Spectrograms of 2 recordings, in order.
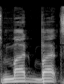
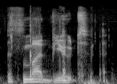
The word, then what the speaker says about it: Butte: I don't know if they have a mayor, but it's Mud Butt, South Dakota. Shut up. yeah. Mud Butte. I was going to say. I pronounce it butt. B U T T E.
